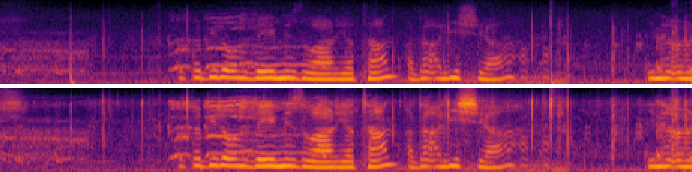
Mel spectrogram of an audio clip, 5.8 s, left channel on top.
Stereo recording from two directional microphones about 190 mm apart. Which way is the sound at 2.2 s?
10° right (ahead or behind).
